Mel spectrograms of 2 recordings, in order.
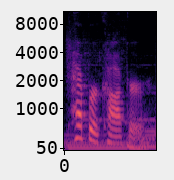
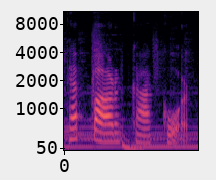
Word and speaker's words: pepparkakor: But at least it's not the typical American pronunciation that I have heard of pepperc cocker. It's pepper kakor.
